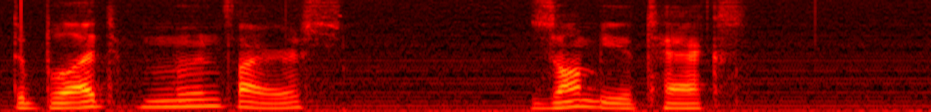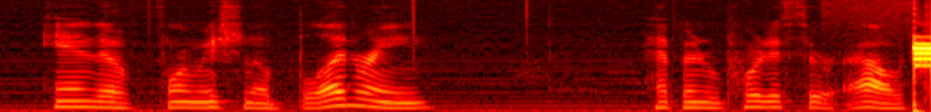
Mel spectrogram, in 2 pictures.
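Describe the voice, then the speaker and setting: A man playing a breaking-news anchor, delivering a scripted bulletin in a deliberate announcing manner. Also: mid-range voice. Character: male breaking-news anchor relaying apocalyptic reports. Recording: very noisy, tinny phone-like sound with hum.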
